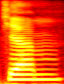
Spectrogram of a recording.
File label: "ziam2", Taiwanese syllable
